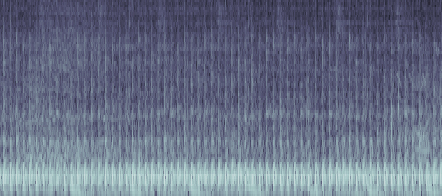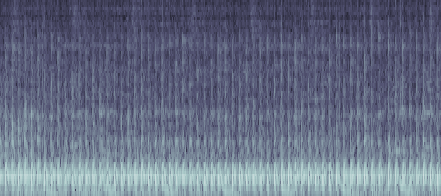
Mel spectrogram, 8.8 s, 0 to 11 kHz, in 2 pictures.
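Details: Honda Grom with a swapped CBR250 engine, finally started after fuel-pump troubleshooting: a steady, even idle thump of about three to four beats a second with no misfires or mechanical noise, so the engine is healthy.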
